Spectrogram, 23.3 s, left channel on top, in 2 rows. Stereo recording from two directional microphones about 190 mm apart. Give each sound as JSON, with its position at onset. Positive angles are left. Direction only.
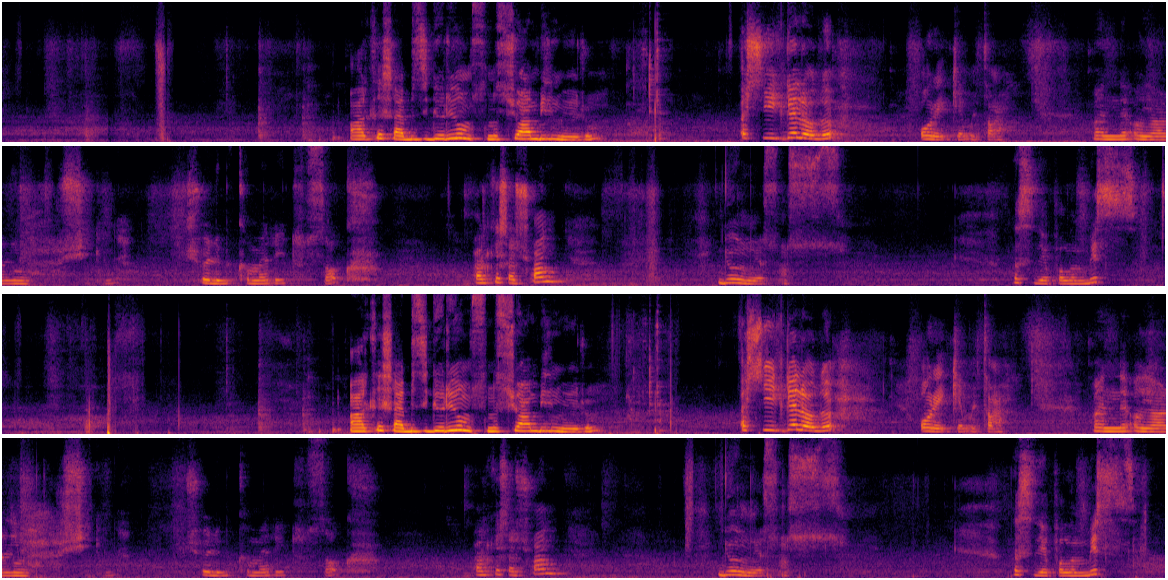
{"t": 3.4, "sound": "speech", "side_deg": -35}
{"t": 3.8, "sound": "speech", "side_deg": -90}
{"t": 4.1, "sound": "a sound", "side_deg": -45}
{"t": 5.5, "sound": "a woman's voice", "side_deg": 0}
{"t": 7.3, "sound": "a woman's voice", "side_deg": -10}
{"t": 13.6, "sound": "a woman's voice", "side_deg": 45}
{"t": 16.3, "sound": "a woman's voice", "side_deg": 45}
{"t": 18.9, "sound": "speech", "side_deg": 5}
{"t": 21.8, "sound": "speech", "side_deg": -10}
